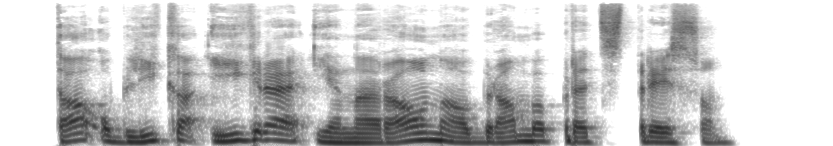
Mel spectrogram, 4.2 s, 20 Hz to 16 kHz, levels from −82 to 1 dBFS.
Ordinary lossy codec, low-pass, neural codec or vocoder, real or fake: MP3, 96 kbps; 14.4 kHz; none; real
